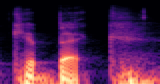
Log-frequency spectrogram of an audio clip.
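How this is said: It is said the way Canadians say it. "Canadians I've met say Quebec"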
